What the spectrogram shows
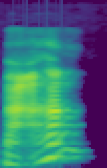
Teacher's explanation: The high broken tone, that kind of sounds like a bleeding sheep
